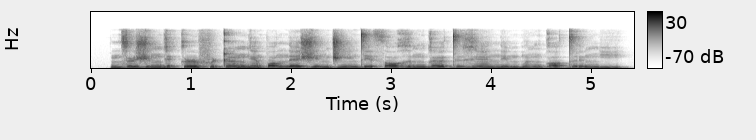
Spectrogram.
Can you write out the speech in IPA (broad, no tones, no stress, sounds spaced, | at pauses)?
n z ə˞ ʒ ə ŋ ɡ ɛ k ə˞ f ɘ ʈ œ̃ ŋ ɡ ɛ̃ p ɔ n̪ ɛ ʒ e n d͡ʒ ẽ d̪ e θ ɔ ɣ ə ŋ ɡ œ d̪ ɘ ɣ ɛ̃ n̪ e m b ə̃ ŋ ɡ ɒ d̪ ə ɾ ɘ ŋ i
